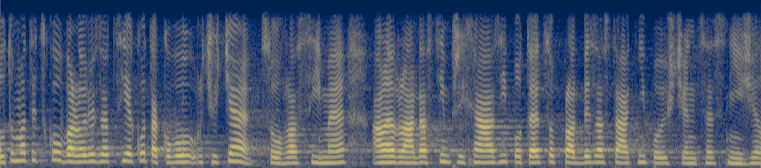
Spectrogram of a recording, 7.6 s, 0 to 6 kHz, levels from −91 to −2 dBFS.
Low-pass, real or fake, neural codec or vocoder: 5.4 kHz; real; none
